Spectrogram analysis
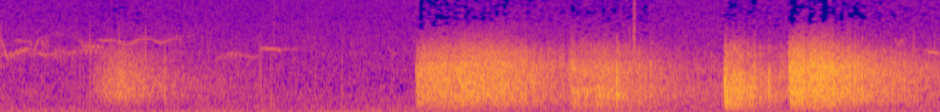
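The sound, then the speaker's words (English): Gunshots from a lone man firing from the top of a ridge: two loud, sharp bursts, each trailing into a long rushing noise, over a faint hissing background. “it's only one man. You can tell by the shots.”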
